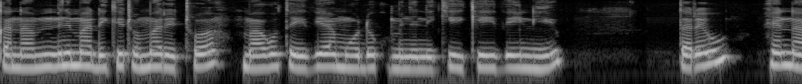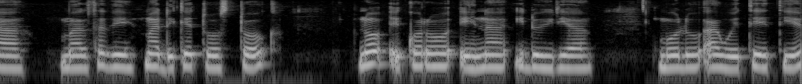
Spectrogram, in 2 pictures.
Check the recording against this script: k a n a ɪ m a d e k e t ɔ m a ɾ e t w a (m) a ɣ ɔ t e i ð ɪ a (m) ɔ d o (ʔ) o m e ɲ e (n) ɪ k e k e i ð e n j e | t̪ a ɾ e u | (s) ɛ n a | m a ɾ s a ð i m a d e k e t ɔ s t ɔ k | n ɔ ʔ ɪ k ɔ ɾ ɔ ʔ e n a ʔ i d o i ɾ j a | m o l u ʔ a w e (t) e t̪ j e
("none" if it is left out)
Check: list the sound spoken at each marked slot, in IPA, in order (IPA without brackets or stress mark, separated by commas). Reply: m, m, k, n, h, t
